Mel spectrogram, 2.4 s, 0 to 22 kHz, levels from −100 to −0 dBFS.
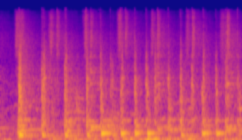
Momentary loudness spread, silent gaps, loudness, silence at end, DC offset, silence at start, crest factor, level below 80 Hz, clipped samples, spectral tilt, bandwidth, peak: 4 LU; none; -25 LUFS; 0 s; under 0.1%; 0 s; 20 dB; -32 dBFS; under 0.1%; -5.5 dB/octave; 16.5 kHz; -4 dBFS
